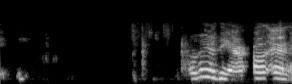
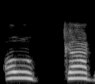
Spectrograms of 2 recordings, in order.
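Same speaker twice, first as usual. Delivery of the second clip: ordinary delivery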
